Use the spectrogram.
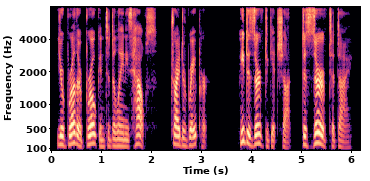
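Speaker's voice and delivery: loud, angry accusation; angry confrontation. A narrator's reading. Corbin confronting Hugh about his brother, loud and angry. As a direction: throw it in his face.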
